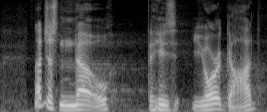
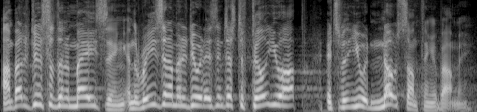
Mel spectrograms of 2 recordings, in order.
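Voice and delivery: fast, high, eager announcement; quick, raised voice of God calling to Moses; God crying out; 7 semitones higher, faster than usual. Acted. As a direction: rush it out like a thrilled promise. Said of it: "the voice of God cries out".

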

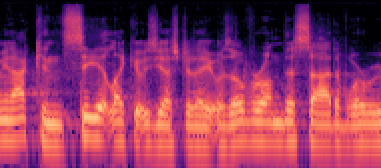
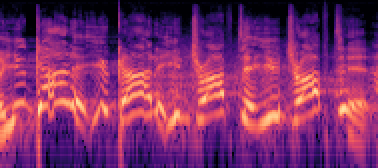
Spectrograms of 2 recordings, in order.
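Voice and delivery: excited cheering; 14 semitones higher than usual. Retold or imitated. Dad cheering his son's first deer, excited and much higher. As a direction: cheer like a proud dad at the kill.

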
